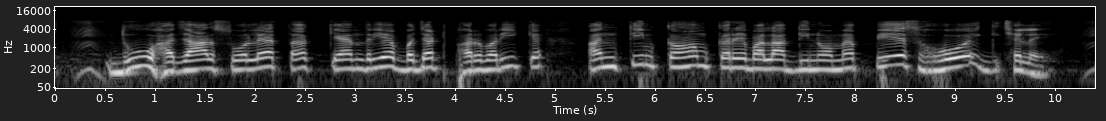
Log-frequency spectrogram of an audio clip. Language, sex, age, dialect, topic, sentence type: Maithili, male, 25-30, Angika, banking, statement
